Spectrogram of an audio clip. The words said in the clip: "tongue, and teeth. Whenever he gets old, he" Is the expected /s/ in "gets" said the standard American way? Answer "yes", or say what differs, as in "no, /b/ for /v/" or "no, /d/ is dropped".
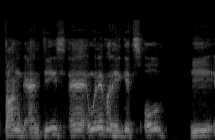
yes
